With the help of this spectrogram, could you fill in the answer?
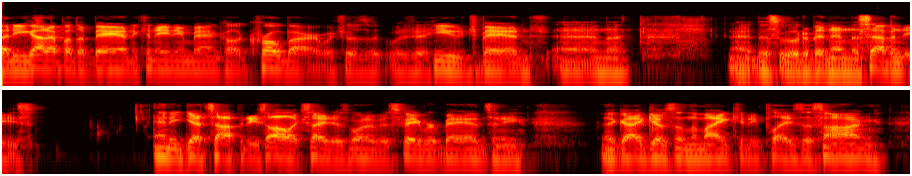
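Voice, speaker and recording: Fairly quick and monotone, a man speaks at a fairly low pitch with flat intonation. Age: 60s. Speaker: session harmonica player. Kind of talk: casual chat. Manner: halting.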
